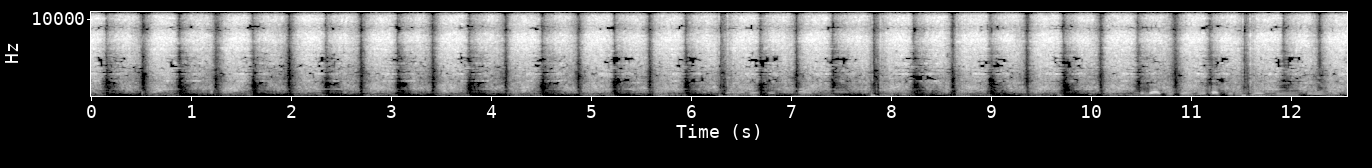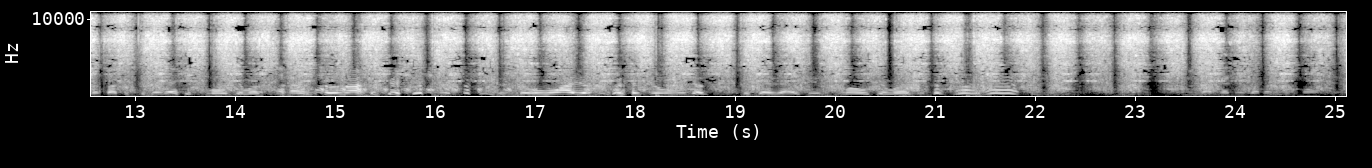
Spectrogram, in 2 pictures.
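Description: A long-bladed hand saw cutting into a tree trunk near its base, in quick, even back-and-forth strokes about three a second.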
